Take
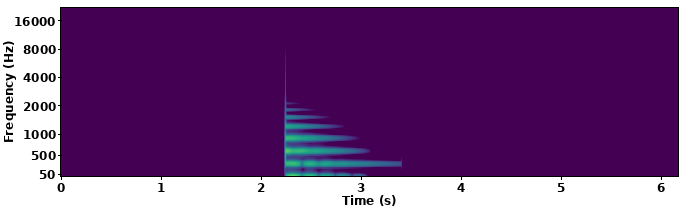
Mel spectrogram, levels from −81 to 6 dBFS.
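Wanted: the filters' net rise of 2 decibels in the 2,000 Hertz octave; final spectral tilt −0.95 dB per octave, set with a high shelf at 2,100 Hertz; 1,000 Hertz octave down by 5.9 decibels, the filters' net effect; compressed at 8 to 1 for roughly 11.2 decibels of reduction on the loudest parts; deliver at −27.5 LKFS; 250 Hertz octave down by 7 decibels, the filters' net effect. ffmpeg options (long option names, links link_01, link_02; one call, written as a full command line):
ffmpeg -i in.wav -af "equalizer=frequency=250:width_type=o:gain=-9,equalizer=frequency=1000:width_type=o:gain=-8,equalizer=frequency=2000:width_type=o:gain=5.5,highshelf=frequency=2100:gain=4.5,acompressor=threshold=-31dB:ratio=8,volume=13dB" out.wav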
